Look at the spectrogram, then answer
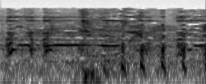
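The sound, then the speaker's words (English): A chicken sound effect with rapid, repeated squawking calls, about eight in two seconds, fairly loud over a faint steady hum. No one speaks. “And, you know, when you talk about loving chicken...”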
